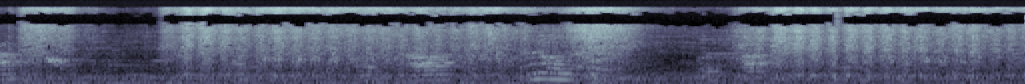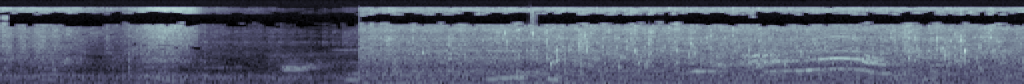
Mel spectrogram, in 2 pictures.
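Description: Water poured from a jug onto salt on a plate, a steady splashing that starts about seven seconds in. Faint voices can be heard in the background.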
